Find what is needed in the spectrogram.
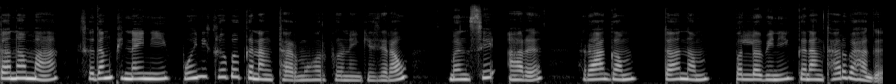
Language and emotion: Bodo, neutral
